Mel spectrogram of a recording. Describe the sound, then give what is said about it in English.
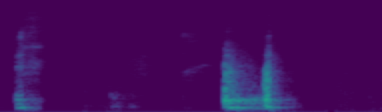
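Three knocks on a door: a single rap, a pause of about a second, then two quick knocks in succession, fairly loud, with no talking. “We have to knock three times or you won't answer.”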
